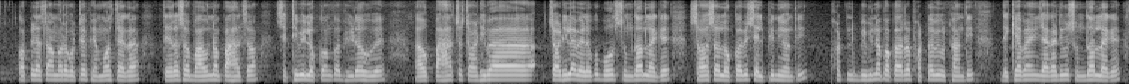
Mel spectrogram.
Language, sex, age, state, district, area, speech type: Odia, male, 18-30, Odisha, Dhenkanal, rural, spontaneous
